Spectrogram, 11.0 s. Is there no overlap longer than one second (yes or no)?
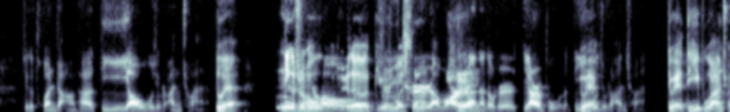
no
